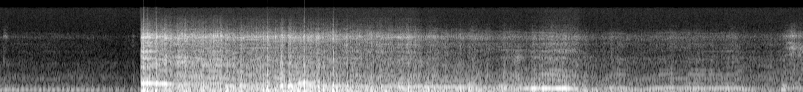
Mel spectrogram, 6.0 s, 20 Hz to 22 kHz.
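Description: Yamaha R3's 321 cc two-cylinder engine running while riding, with wind rush. About a second in it suddenly gets much louder, then its pitch falls steadily as the revs drop.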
